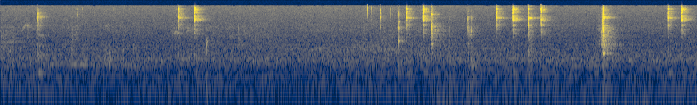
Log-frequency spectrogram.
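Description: Faint clicks of a computer mouse: a couple about a second in, a quick run of clicks between three and four seconds, and a sharper single click near the end, as items are selected and a right-click menu is opened.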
